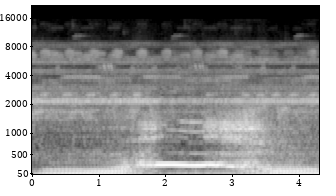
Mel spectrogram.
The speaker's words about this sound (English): These are African forest elephants. And some of the sounds you can barely hear because their frequency is so low. They're literally at the bottom end of human hearing range and even below that.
